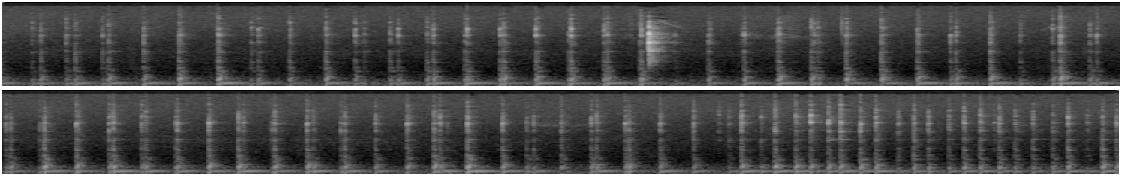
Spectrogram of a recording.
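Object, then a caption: Rubber practice pad on a wooden base, played with wooden sticks. A solid oval drum practice pad with a black rubber top on a pressboard/wood base, resting on a table, is drummed with two wooden drumsticks. Quick, dry taps come in a fast, uneven stream over a steady low hum. Each hit dies out almost immediately with a soft, muted thud.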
